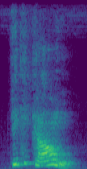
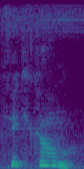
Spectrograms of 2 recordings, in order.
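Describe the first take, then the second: First: The voice is higher, breathless and tense. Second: The voice is lower, slow and relaxed. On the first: The words and the delivery contradict each other. The speaker calls it wrong. "Eu estava falando com uma tonalidade de voz mais alta, eu estava mais ofegante" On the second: The words and the delivery match each other. The speaker calls it right. "eu estou me acalmando"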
